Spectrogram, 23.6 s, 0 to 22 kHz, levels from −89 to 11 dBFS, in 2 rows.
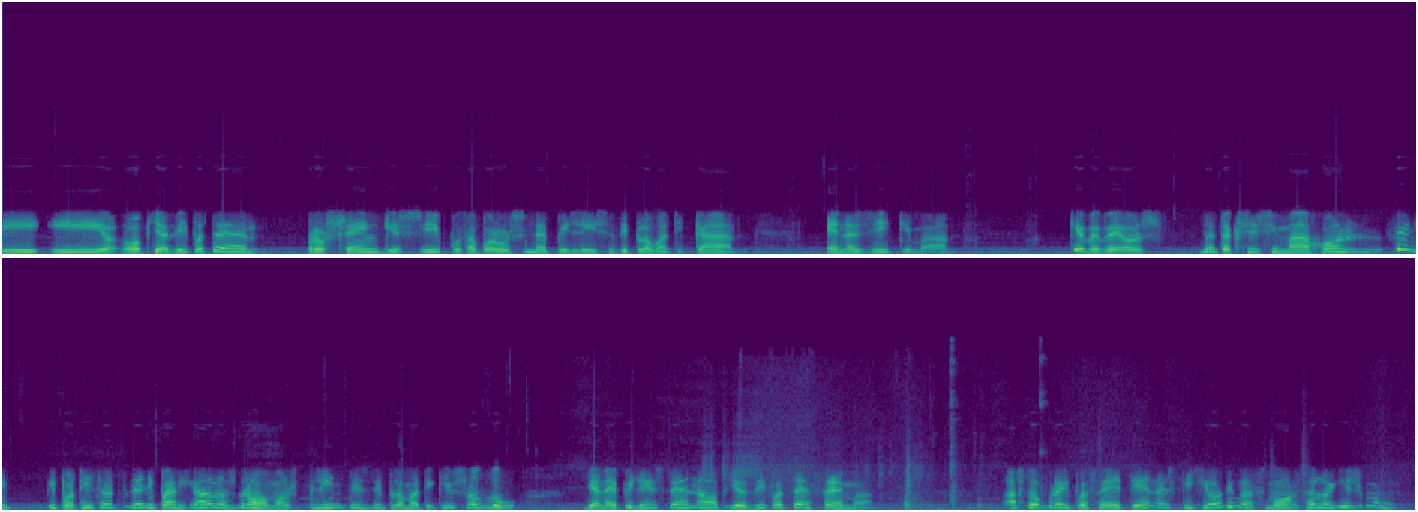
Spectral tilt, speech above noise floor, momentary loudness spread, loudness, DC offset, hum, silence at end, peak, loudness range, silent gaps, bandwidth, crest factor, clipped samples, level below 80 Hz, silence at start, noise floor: -8 dB/octave; 31 dB; 10 LU; -24 LUFS; under 0.1%; none; 0.2 s; -4 dBFS; 4 LU; none; 9.8 kHz; 20 dB; under 0.1%; -58 dBFS; 0 s; -55 dBFS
